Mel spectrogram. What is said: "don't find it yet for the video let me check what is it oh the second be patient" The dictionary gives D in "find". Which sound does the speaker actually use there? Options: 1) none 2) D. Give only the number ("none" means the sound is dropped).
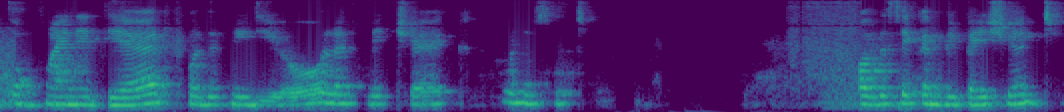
1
